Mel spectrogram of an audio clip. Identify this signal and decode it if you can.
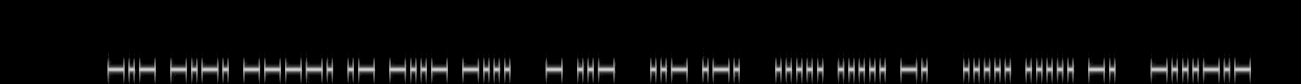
Morse code, heard as a keyed tone, about 23 wpm, 700 Hz. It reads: KC9AXB TU UR 55N 55N <BK>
